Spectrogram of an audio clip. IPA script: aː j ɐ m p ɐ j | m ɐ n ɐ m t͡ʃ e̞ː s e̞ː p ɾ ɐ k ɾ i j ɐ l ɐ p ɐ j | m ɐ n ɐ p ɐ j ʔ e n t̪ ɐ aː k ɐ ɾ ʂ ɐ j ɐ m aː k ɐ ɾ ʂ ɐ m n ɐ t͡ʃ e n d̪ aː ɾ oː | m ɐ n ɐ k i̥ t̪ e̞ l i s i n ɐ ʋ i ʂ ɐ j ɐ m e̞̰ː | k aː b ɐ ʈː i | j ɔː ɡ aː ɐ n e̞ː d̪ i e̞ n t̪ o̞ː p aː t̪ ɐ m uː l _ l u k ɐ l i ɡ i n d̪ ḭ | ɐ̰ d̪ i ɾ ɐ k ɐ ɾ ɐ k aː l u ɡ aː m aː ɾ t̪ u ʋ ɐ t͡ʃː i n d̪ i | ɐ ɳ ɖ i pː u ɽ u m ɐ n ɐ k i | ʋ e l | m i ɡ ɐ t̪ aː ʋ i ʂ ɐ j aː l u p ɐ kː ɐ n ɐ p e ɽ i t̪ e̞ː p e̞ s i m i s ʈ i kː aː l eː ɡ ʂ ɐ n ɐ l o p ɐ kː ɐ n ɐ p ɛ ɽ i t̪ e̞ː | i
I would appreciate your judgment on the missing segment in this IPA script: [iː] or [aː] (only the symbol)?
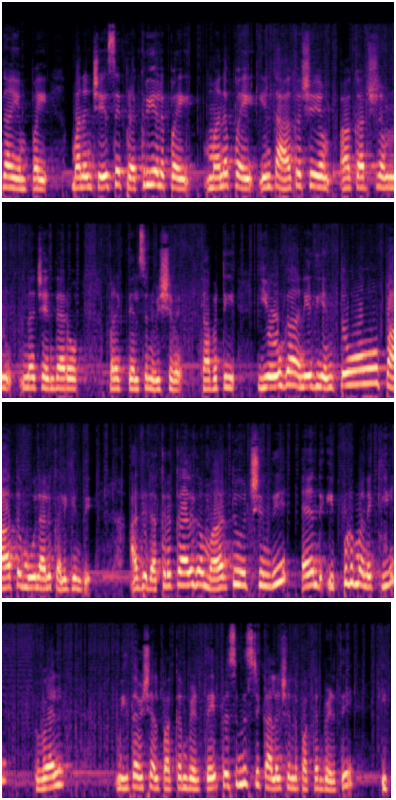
aː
